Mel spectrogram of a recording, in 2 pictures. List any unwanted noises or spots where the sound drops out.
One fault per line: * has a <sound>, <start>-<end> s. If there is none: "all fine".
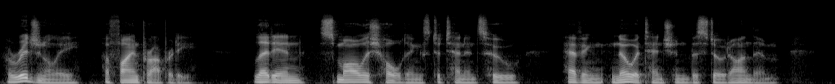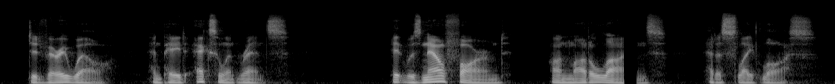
* has a dropout, 14.6-14.7 s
